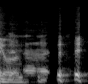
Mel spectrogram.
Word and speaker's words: Aeon: So Aeon Oh, had, Eon. yeah, It's spelled a little different. yeah, Aeon.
